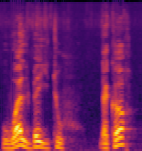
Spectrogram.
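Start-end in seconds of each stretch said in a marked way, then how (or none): 0.1-1.0 loud "Wal baytu" joined with no break; "Wal baytu" as one word, the alif silent; liaison. Shown as a demonstration. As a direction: slide "wa" straight into the l, "Wal baytu". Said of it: "si je fais la liaison".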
